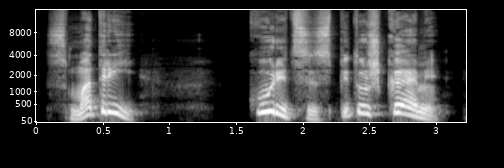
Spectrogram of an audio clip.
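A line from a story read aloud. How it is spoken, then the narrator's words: Little girl's cheerful shout. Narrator (Russian): весело крикнула девчушка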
